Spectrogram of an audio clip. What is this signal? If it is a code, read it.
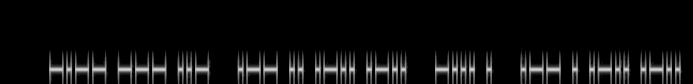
Morse code, heard as a keyed tone, about 28 wpm, 700 Hz. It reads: YOU WILL BE WELL
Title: Sentences from Top 1000 Words 28wpm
